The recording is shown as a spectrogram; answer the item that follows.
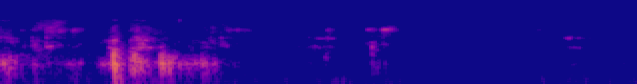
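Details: A troop of white-lipped peccaries met by surprise during a vegetation survey under exotic fruit trees (avocado, mango) in Urugua-í Provincial Park gives a burst of rough, harsh grunts, then a few short, isolated barks.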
